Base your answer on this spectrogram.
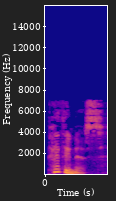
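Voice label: "pithiness", British English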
